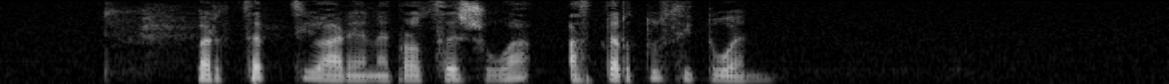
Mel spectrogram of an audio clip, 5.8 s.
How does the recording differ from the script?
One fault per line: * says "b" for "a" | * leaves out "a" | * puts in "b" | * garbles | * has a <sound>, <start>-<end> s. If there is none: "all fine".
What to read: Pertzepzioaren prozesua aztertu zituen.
all fine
